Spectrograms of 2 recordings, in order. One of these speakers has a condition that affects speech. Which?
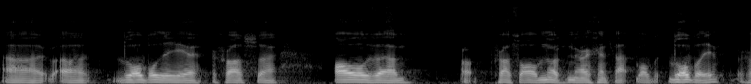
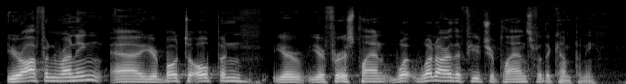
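The first: partial glossectomy for tongue cancer; tongue cancer, one third of tongue removed, flap reconstruction; distinctive accent after surgery, relearned talking.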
